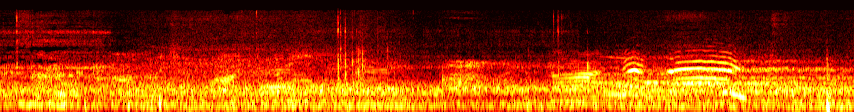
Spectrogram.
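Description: Faint outdoor ambience with distant voices calling out; a high voice calls out briefly about three seconds in.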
